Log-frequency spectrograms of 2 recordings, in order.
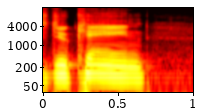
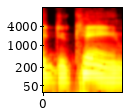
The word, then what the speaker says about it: Duquesne: BYU leads Duquesne 20-19, and D-Mace admitted earlier in the show, George, like I did, that I didn't know how to say Duquesne when I was a kid.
